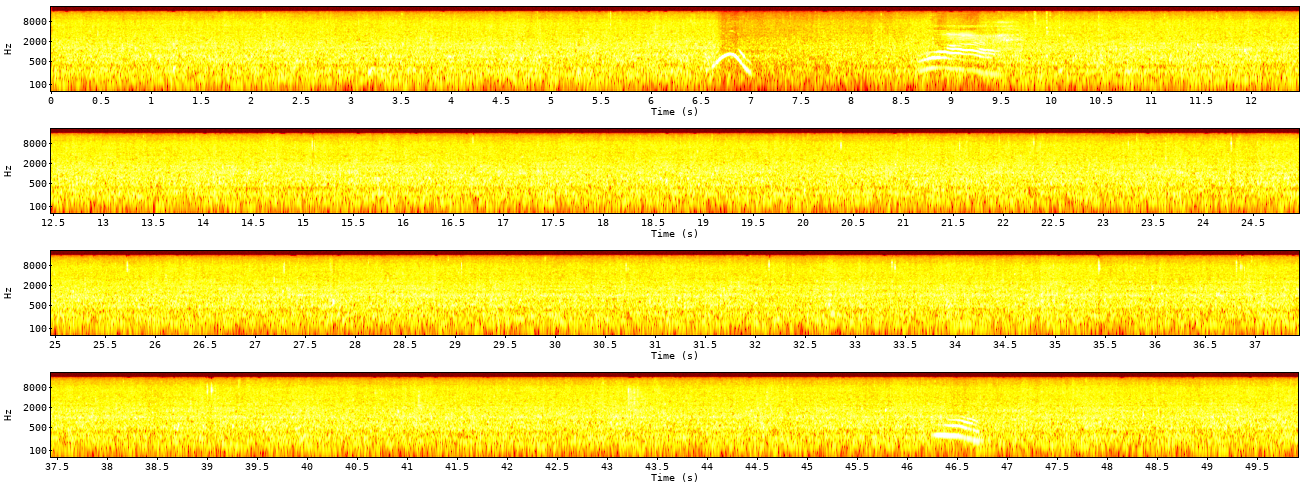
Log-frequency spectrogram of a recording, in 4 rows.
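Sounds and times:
stream water rushing: 0:00.0 - 0:49.9
faint light clicks: 0:38.9 - 0:39.2.

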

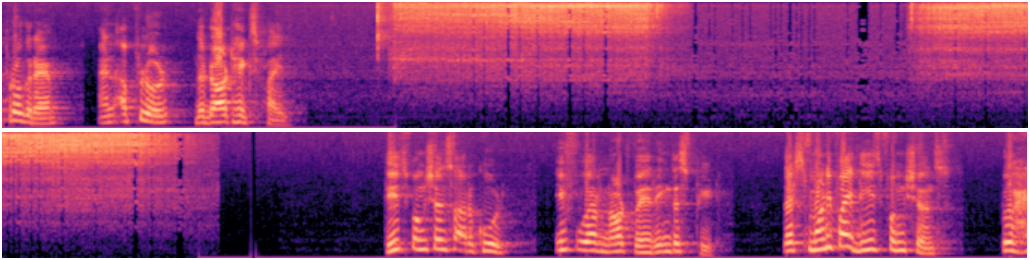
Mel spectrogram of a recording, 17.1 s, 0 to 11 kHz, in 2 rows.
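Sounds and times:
robot wheel motors whirring: 0:03.1 - 0:10.4.

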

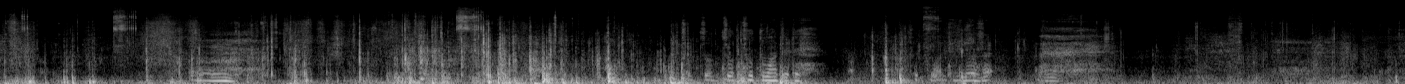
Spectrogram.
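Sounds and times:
fishing gear knocking and rattling: 0:00.0 - 0:10.0.

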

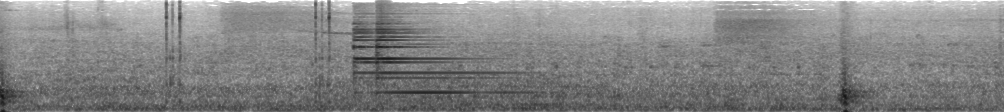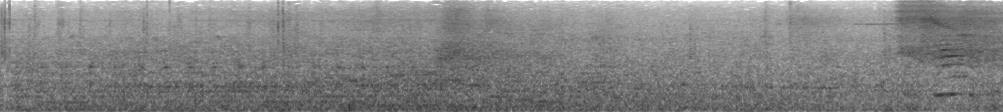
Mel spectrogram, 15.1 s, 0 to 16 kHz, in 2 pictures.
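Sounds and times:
vehicle noise: 0:00.0 - 0:15.0
sharp metallic clank: 0:02.4 - 0:04.3.

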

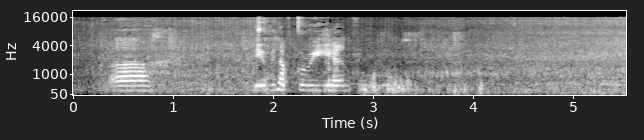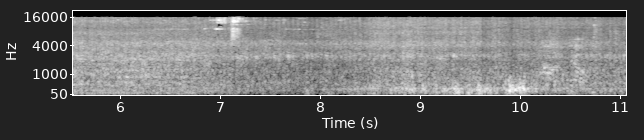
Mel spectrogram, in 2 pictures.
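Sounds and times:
road traffic: 0:00.0 - 0:11.0.

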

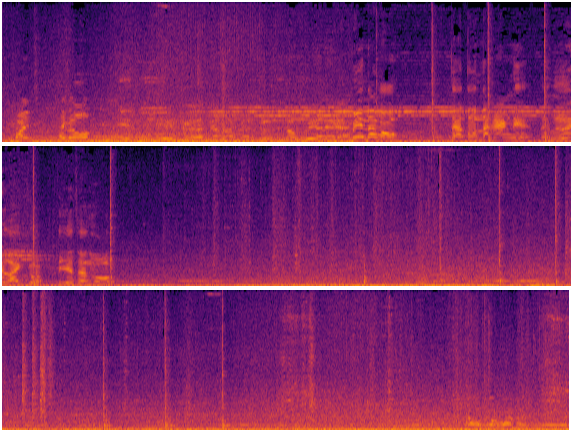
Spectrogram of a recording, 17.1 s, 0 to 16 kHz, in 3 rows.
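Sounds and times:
knife chopping on wooden block: 0:03.6 - 0:06.2.

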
